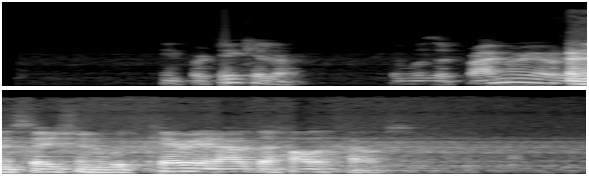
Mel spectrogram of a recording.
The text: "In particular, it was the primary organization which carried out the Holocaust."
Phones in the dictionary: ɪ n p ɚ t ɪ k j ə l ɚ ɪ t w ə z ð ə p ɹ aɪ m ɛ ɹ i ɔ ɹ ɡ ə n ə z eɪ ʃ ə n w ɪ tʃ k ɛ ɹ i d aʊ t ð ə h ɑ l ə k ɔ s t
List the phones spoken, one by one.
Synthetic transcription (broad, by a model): ɪ n p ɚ t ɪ k j l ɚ ɪ t w ə z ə p ɹ aɪ m ɛ ɹ i ɔ ɹ ɡ ə n ə z eɪ ʃ ə n w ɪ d k ɛ ɹ i d aʊ t ð ə h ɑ l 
